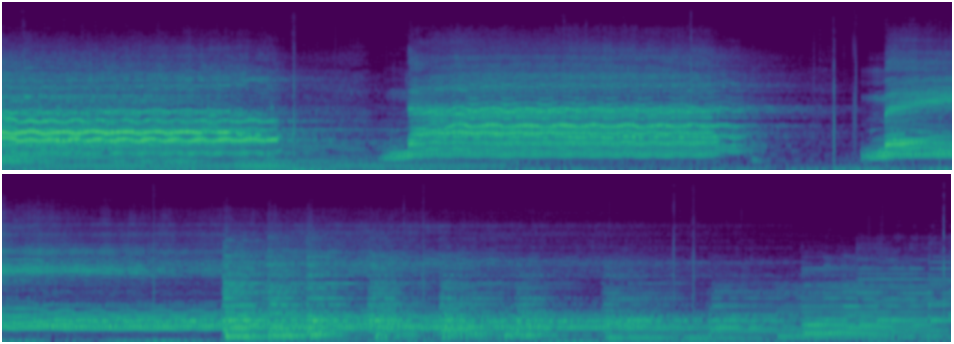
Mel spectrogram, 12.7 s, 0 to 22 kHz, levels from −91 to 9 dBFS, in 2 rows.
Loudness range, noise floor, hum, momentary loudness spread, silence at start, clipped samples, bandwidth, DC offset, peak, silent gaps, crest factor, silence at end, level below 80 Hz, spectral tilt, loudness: 8 LU; -52 dBFS; none; 14 LU; 0 s; under 0.1%; 12.5 kHz; under 0.1%; -12 dBFS; none; 16 dB; 0 s; -52 dBFS; -5.5 dB/octave; -28 LUFS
